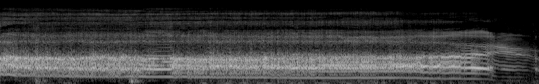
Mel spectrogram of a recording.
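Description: A huge grizzly bear lets out one long, loud, sustained roar outside a log cabin-style house at the edge of woods, holding steady for several seconds before dropping in pitch and trailing off abruptly. No one speaks.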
